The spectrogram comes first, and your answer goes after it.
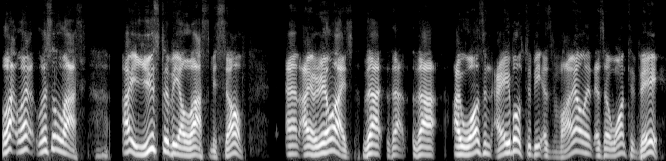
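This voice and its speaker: Guy doing a scottish accent, gruff glasgow tough guy, slow menacing drawl, kinda high voice. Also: dry recording. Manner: gruff, menacing deadpan threats. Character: violent boastful Glasgow man. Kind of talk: improv comedy scene.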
